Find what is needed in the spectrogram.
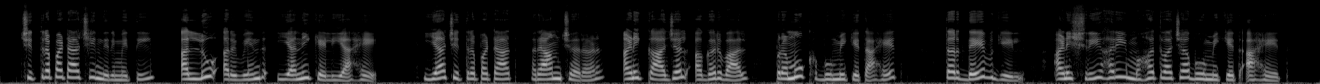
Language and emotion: Marathi, neutral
